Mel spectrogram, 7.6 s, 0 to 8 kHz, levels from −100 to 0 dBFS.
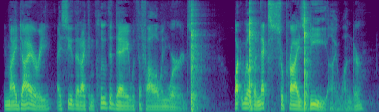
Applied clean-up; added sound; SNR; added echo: none; Hammer; 3 dB; none.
